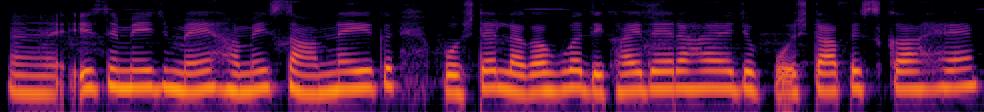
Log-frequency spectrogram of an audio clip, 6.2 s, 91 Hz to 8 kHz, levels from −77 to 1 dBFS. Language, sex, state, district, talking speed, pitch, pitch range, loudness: Hindi, female, Uttar Pradesh, Hamirpur, 185 wpm, 230 Hz, 215-240 Hz, -26 LUFS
